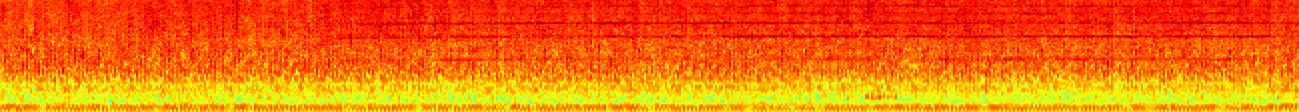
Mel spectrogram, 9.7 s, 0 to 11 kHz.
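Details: Jeep 4.0 engine in a test of oil weights, possibly with gear oil added: a steady idle with a light, fast tick at about three per second. Owner suspects lifter noise; cause unclear.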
